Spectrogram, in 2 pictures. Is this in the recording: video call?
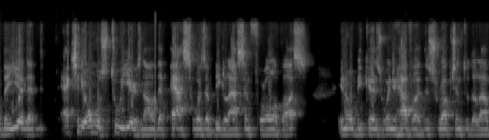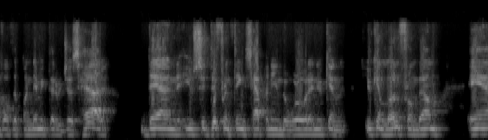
yes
